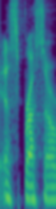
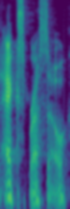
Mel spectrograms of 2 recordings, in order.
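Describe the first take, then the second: First: The word begins with an 'es' sound. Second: The word begins with an 'ex' sound. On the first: The speaker calls it right. "at least she got us all to say espresso" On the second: The speaker calls it wrong. "Where is everybody bringing the X from?"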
